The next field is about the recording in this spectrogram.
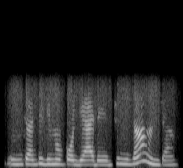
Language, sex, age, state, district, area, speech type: Nepali, female, 18-30, West Bengal, Darjeeling, rural, conversation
